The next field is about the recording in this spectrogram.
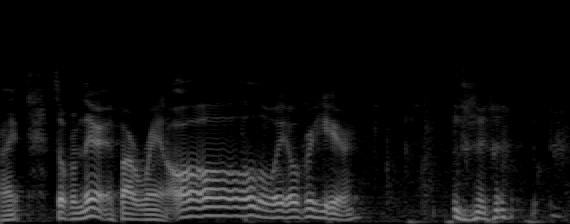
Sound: laughs

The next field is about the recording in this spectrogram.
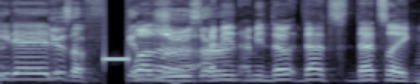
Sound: beep

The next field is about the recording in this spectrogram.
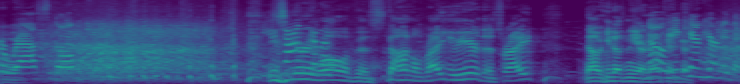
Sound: laughter

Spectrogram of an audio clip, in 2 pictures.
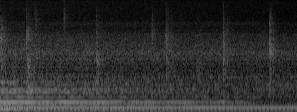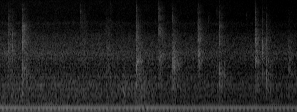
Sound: rain drops

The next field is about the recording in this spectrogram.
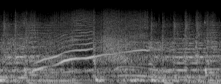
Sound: grunts

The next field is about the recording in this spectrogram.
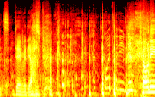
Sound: laughing

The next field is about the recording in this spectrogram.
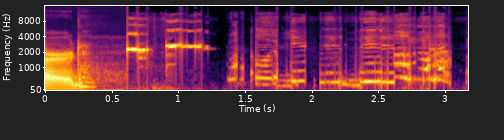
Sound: child's voice sped up

